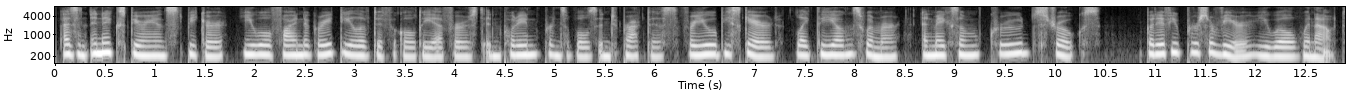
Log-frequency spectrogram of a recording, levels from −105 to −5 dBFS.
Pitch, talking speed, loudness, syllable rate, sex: 220 Hz, 190 wpm, -17 LUFS, 5.3 syllables/s, female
